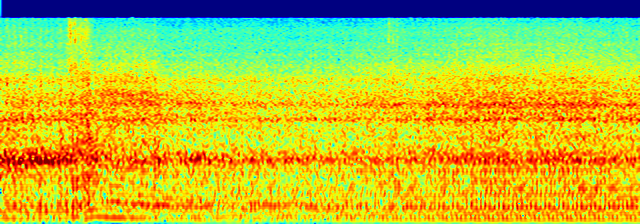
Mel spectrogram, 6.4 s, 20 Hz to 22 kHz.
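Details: 1986 Kawasaki GPZ1000RX after sitting 17 years, running on freshly rebuilt carbs with reused o-rings leaking: it catches on the first try and holds a steady, even idle with no misses or knocks; soon after, it started puking coolant.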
